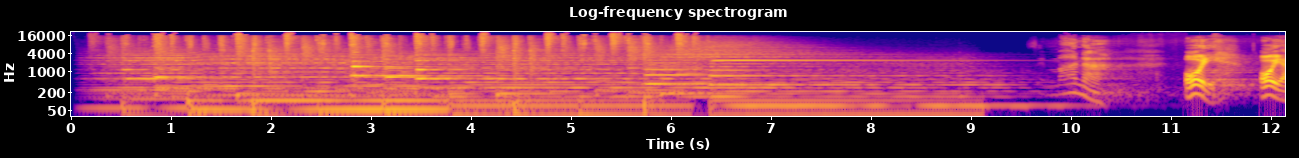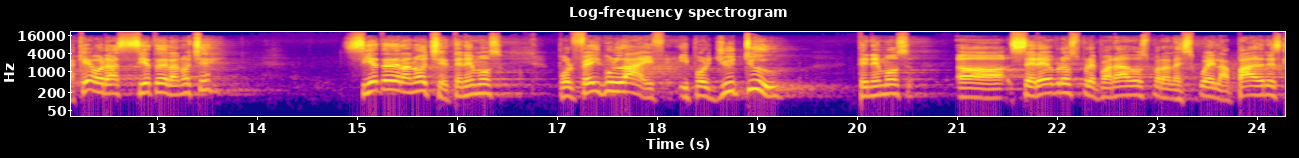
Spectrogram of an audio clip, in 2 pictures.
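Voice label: SPA SERMON, Spanish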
